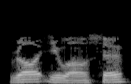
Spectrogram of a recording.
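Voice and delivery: slow, heavy troll voice; lightly voiced troll.

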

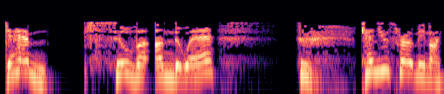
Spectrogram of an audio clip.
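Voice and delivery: high, pained cursing, then a sigh; whimper becoming voice. A narrator's reading. Angua recovers behind the crates, cursing in pain. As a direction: force words out through a whimper. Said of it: "by degrees became a voice".

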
